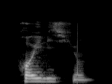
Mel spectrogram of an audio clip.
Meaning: 1. prohibition 2. prohibition: prohibition of alcohol
- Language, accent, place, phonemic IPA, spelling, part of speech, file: French, France, Lyon, /pʁɔ.i.bi.sjɔ̃/, prohibition, noun, LL-Q150 (fra)-prohibition.wav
